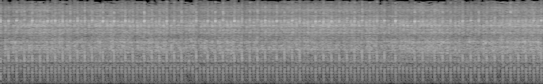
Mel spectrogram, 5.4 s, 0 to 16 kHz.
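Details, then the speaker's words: Brand-new TR1 tractor small single-cylinder petrol engine at its first start, warming up with the throttle locked: a fast, even, crisp idle. Normal idle for a fresh engine; the carburetor may need adjusting. "doesn't seem to run that terribly bad i'm sure we can adjust that in a little bit"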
